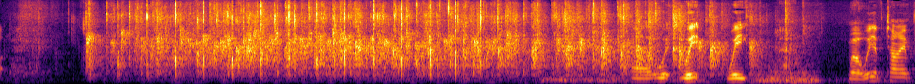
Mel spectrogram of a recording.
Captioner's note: clapping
